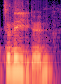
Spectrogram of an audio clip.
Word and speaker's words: Dunedin: how do you pronounce that town? Dunedin, is it? Dunedin? Dunedin, that's right. Dunedin.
